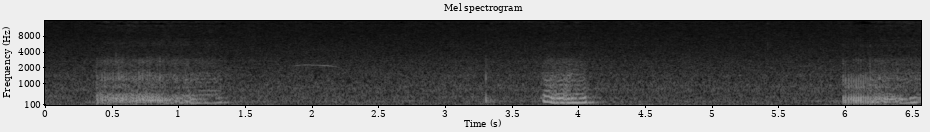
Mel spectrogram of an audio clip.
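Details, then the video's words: A three-month-old Shih Tzu snores indoors, giving three raspy, nasal breaths spaced about two and a half seconds apart, each ending in a lower rattling tone, with faint room hiss. "SHIH TZU roncando"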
